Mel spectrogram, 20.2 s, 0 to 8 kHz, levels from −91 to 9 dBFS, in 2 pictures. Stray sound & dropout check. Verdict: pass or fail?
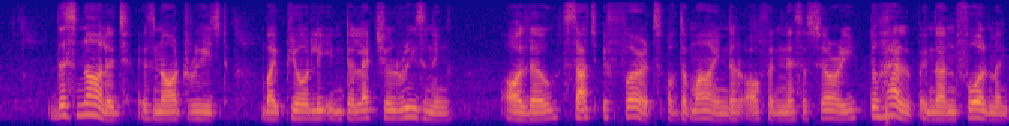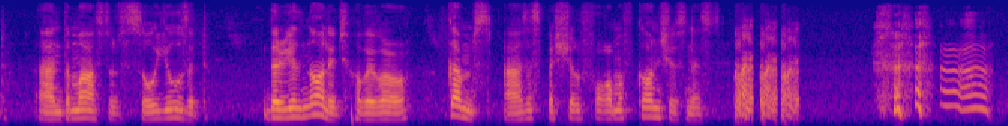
fail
